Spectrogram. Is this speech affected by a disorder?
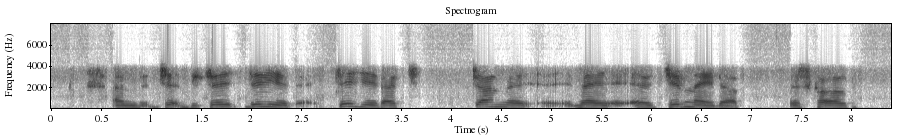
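Yes: speech impediment after stroke, mild; stroke a couple of years ago; about two years post-stroke, doing okay, cannot read own diaries since stroke; some words may need clarifying, son Chess offers to clarify.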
